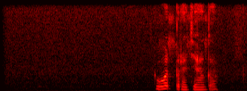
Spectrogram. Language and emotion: Russian, sad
